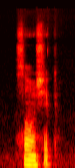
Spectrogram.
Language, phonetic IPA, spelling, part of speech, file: Polish, [ˈsɔ̃w̃ɕɛk], sąsiek, noun, LL-Q809 (pol)-sąsiek.wav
